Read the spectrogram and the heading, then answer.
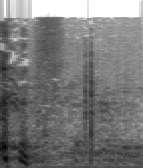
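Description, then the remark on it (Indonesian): A short cough bursts out at the start, followed by a brief voiced catch and then near silence with only faint room noise and a small click. “Batuk saya.”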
